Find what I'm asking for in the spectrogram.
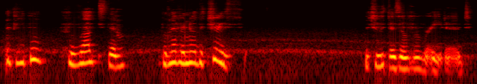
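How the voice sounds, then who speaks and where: A woman's voice: mid-range voice, animated, unhurried, dark tone, voice pushed down. A woman doing a muffled hazmat-suit dude talking into a cup. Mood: casual. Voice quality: hollow, muffled, husky. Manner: laid-back, dude-speak. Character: two young male workers in hazmat suits. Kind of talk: voicing game characters while streaming.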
